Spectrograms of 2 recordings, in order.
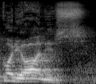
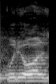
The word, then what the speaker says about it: Coriolis: chamado efeito corioli efeito coriolis que por ele ser francês é corioli que pronuncia mas o pessoal pronuncia coriolis Então as duas tá valendo porque aqui é brasils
